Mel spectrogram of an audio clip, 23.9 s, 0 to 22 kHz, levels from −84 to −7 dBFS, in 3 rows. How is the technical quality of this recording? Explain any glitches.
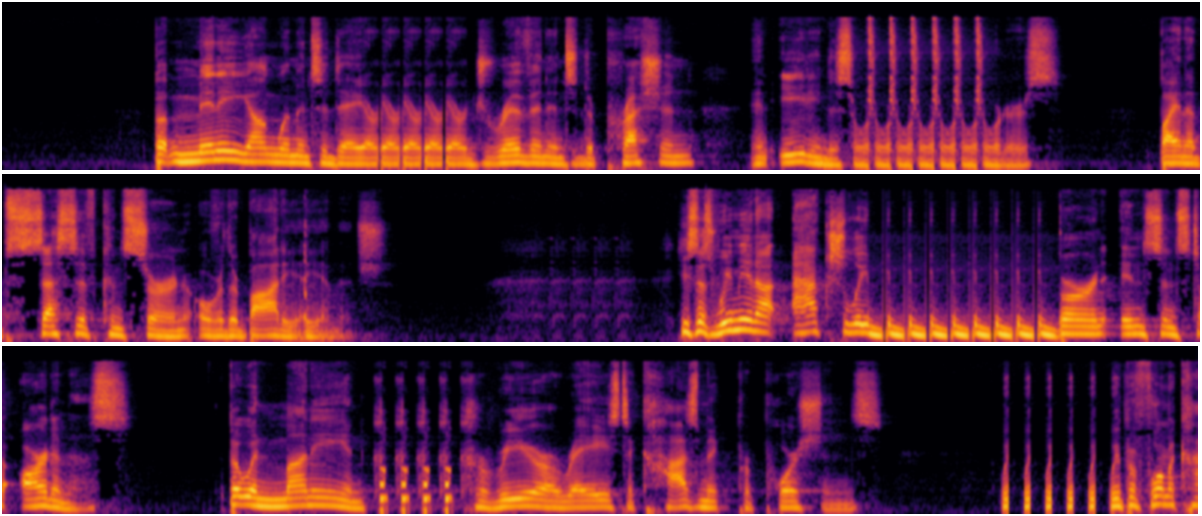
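The recording has a recurring stutter from repeated frames. The same 144 ms chunk of compressed audio gets replayed one or more times in a row, so a short piece of speech loops before the talk carries on. Each loop also makes the clip longer by the replayed time.

It happens seven times:
2.51–3.09 s, right after "many young women today" and before "driven into depression and", with 4 extra plays.
5.77–6.64 s, with 6 extra plays.
10.0–10.14 s, after "concern over their body", with 1 extra play.
11.63–12.21 s, with 4 extra plays.
13.86–15.01 s, the longest, with 8 extra plays.
18.49–19.07 s, between "but when money and" and "are raised to cosmic", with 4 extra plays.
22.67–23.39 s, with 5 extra plays.

The repeating block is 144 ms long, which fits a run of six frames of about 24 ms each being written or sent more than once.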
